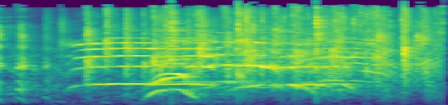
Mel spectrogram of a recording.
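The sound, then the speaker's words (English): Audience applause: a steady, loud wash of many hands clapping for about three seconds, with some whoops and cheering voices rising and falling over the clapping. “We do not have an applause sign here.”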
